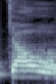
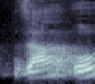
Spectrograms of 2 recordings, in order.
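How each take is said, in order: First: যাও as one gliding syllable; joined diphthong. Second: যা and ও as two separate syllables; split vowels. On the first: Teacher showing students the right reading, vowels joined. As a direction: run আ straight into ও in যাও. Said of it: "উচ্চারণ করতে হবে এক নিঃশ্বাসে". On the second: Teacher showing students the wrong reading, vowels split. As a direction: pull ও away from যা. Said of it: "বলতে পারবো না". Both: Shown as a demonstration.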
